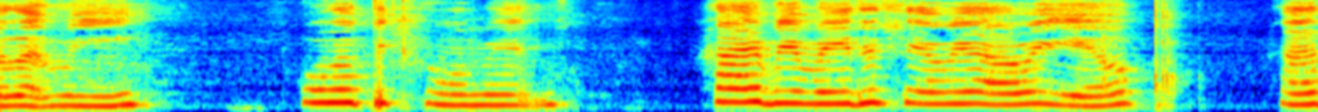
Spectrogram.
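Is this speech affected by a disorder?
Yes: cerebral palsy.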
